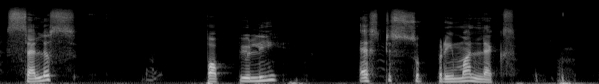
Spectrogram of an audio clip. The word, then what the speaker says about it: Salus: Cells पॉपुली एस्ट सुप्रीमा lakes. मैं काम करता हूँ, स्पेलिंग बोल देता हूँ, वो तुम लिख लो, SALUS।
